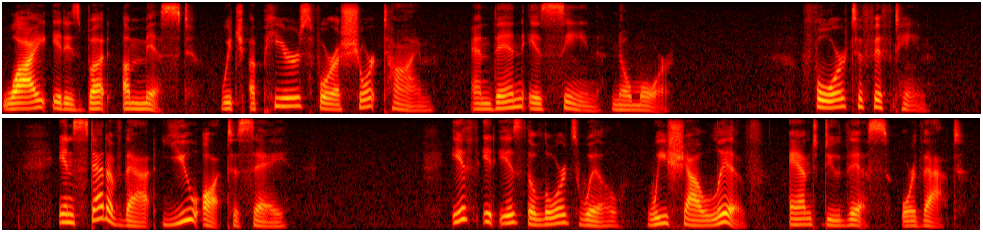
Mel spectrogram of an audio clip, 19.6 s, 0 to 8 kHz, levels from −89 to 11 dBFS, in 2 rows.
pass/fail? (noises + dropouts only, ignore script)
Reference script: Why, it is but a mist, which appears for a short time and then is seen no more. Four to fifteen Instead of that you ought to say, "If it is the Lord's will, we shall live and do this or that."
pass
